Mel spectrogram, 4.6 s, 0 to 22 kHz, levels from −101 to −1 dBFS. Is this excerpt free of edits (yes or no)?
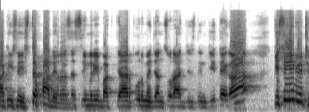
no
